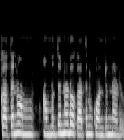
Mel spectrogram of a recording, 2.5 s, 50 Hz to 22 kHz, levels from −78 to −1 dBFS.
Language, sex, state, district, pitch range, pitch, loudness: Telugu, female, Andhra Pradesh, Visakhapatnam, 225-255 Hz, 235 Hz, -15 LUFS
